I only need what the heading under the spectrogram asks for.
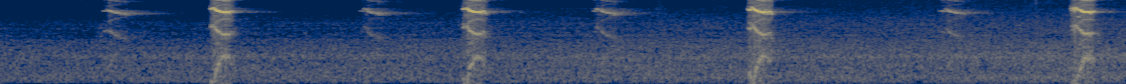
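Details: Sparrow heard in the jungle: bright, high, downward-flicking chirps alternating loud and soft, about eight notes in under six seconds, with continuous low hiss behind.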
